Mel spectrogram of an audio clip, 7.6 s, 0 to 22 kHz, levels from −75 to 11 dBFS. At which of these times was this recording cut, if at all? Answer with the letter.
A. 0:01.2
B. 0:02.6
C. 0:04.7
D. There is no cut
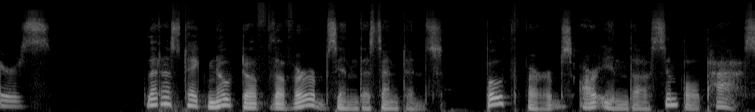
C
